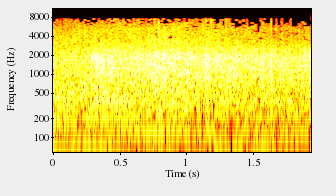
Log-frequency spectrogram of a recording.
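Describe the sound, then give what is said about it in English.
A crowd applauds steadily for Jesus Christ, a dense wash of many hands clapping at an even, fairly loud level throughout, with no voices standing out. “Clap for Jesus Christ.”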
